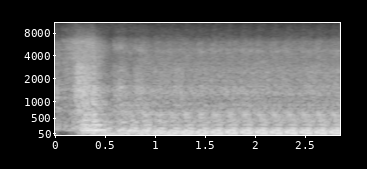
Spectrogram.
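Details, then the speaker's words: GMC Duramax diesel, first start after reassembly inside a warm shop, no coolant in radiator, alternator disconnected, check engine light on: catches then uneven, stumbling, lumpy idle; rough running, owner suspects a cam pin issue, unconfirmed. "holy Smokies we have a running diesel a running diesel a running diesel it sounds weird though I'm not going to lie"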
